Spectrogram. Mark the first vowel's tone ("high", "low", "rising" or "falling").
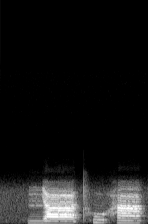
low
